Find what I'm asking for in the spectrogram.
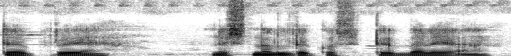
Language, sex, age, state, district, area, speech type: Santali, male, 45-60, Odisha, Mayurbhanj, rural, spontaneous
